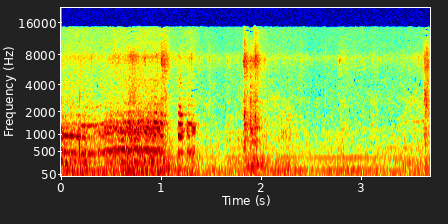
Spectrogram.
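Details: Chickens clucking: a run of low, harmonic, nasal clucks in the first second, then a short sharp cluck and a brief higher note, with quiet background hum.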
